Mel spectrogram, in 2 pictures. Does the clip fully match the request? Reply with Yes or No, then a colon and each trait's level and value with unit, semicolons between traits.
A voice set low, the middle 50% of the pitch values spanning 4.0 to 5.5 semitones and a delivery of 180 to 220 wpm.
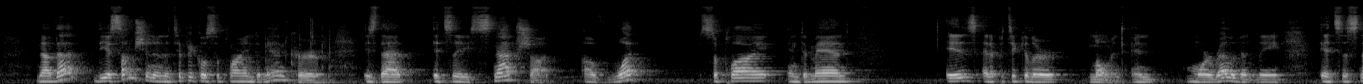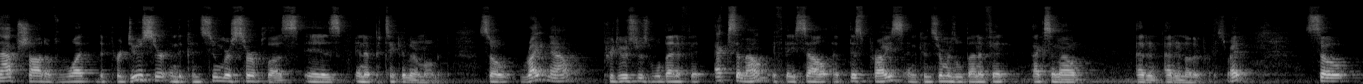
No: low, 130 Hz; average, 4.6 semitones; average, 160 wpm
